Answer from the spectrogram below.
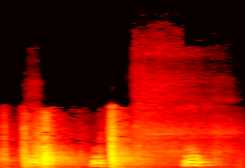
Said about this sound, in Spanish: ¿Qué es ahí, weón? es alborotar a los perros a esta hora. Mejor cierro doble.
